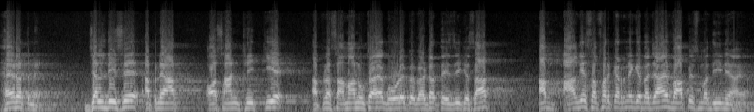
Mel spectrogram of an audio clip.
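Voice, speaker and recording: A man's voice: a little high, fairly even intonation, long reverb tail. A man preaching a sermon to a gathering, retelling a story dramatically with quoted dialogue and blessings for the listeners.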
